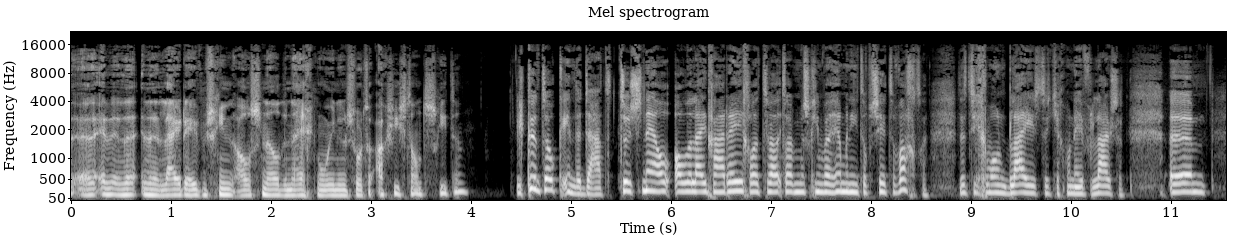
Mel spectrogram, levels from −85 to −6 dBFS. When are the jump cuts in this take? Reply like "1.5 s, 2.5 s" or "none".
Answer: 6.4 s, 7.1 s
